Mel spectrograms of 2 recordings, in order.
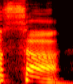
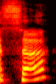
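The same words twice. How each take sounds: First: "सा" with a long held aa; slow, lengthened "सा"; drawn-out vowel. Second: Said in the usual way. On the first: Shown as a demonstration. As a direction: stretch the aa in "सा" and let it fall. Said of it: "आ की मात्रा लगी तो". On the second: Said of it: "इसको simple पढ़ रहे".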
